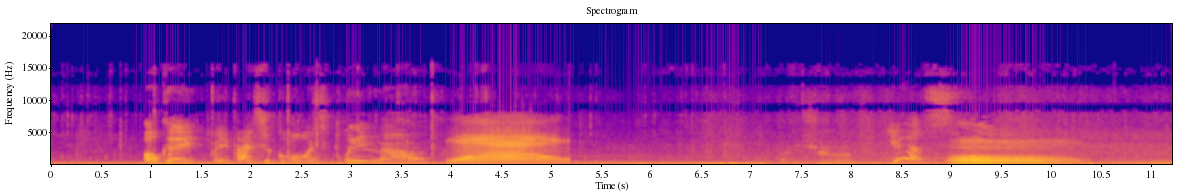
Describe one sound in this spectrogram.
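A young boy talks and calls out excitedly nearby.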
